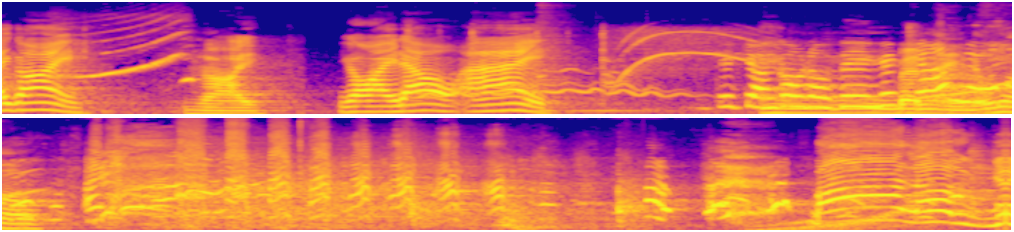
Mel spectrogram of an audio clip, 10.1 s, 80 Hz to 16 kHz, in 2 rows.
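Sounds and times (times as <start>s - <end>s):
people laughing: 4.6s - 9.4s.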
